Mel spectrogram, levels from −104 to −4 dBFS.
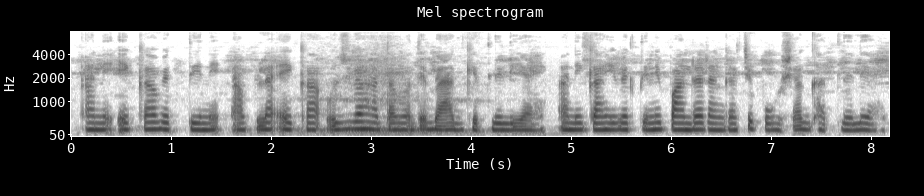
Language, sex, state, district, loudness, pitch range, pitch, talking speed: Marathi, female, Maharashtra, Nagpur, -36 LUFS, 180-195 Hz, 190 Hz, 140 wpm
